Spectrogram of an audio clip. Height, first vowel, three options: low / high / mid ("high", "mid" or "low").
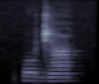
mid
